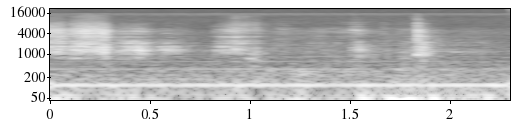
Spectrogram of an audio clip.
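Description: Faint paper rustling and a few light taps as a cardstock photo mat is handled and set back into an album page pocket.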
